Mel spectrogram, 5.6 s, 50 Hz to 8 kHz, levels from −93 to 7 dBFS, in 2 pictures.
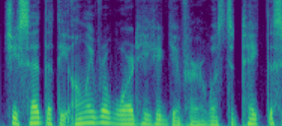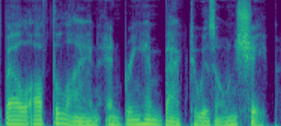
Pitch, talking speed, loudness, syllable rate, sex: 95 Hz, 290 wpm, -18 LUFS, 5.6 syllables/s, male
